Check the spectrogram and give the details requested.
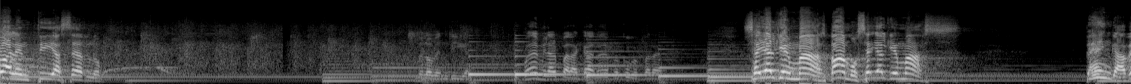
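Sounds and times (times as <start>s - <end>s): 
audience applause: 0.0s - 5.6s
speech: 0.1s - 1.2s, 4.2s - 9.5s, 10.9s - 11.2s.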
